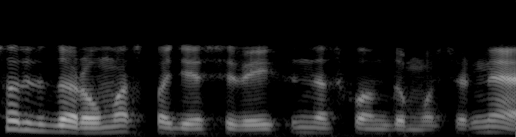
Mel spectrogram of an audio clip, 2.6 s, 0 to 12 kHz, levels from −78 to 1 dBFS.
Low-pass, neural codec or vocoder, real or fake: 10.8 kHz; codec, 24 kHz, 1.2 kbps, DualCodec; fake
